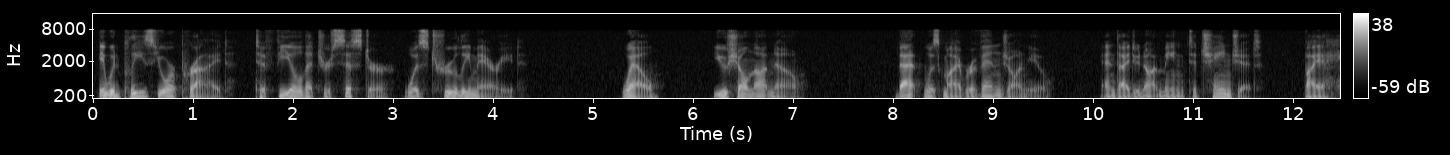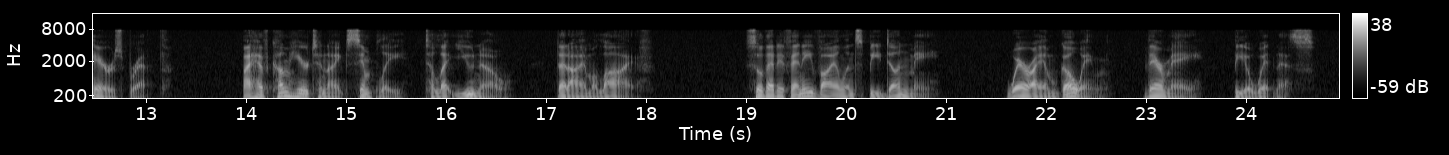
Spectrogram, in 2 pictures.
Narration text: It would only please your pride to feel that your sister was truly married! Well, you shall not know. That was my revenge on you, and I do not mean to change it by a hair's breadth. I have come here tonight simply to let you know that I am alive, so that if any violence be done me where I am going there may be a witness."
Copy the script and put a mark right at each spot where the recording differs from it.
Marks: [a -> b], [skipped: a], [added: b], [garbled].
It would [skipped: only] please your pride to feel that your sister was truly married! Well, you shall not know. That was my revenge on you, and I do not mean to change it by a hair's breadth. I have come here tonight simply to let you know that I am alive, so that if any violence be done me where I am going there may be a witness."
